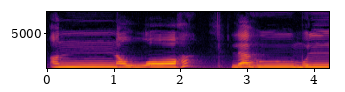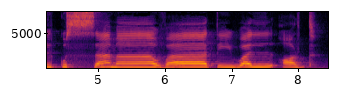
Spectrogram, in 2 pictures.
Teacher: نون کے اوپر غنہ کریں گے، لام سے ملائیں گے، لام کو موٹا بھی پڑھیں گے اور لمبا بھی ایک الف جتنا کریں گے کیونکہ اوپر کھڑا زبر ہے۔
